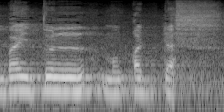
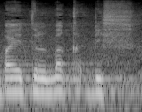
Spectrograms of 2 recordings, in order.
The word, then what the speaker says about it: Baitul Muqaddas: tentera itu keluar daripada Baitul Muqaddas ataupun Baitul Maqdis. Cara baca dua, ya, Muqaddas ataupun Maqdis, ya. Baitul Muqaddas.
